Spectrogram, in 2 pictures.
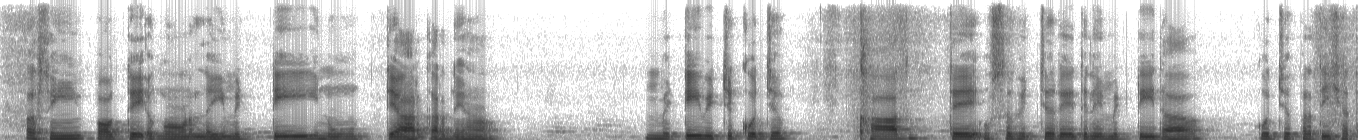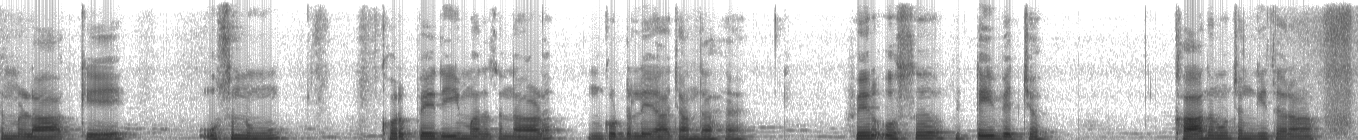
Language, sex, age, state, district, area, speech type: Punjabi, male, 18-30, Punjab, Fatehgarh Sahib, rural, spontaneous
